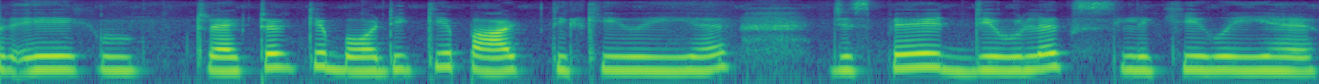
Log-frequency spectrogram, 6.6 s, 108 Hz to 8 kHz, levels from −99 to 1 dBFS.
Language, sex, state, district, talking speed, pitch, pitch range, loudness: Hindi, female, Jharkhand, Ranchi, 135 wpm, 225 Hz, 220-235 Hz, -19 LUFS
